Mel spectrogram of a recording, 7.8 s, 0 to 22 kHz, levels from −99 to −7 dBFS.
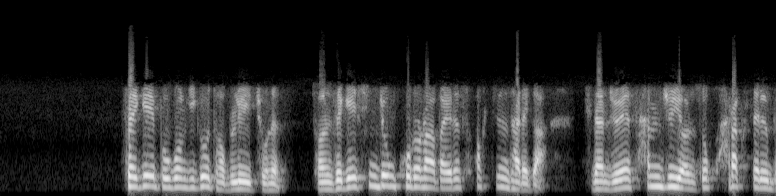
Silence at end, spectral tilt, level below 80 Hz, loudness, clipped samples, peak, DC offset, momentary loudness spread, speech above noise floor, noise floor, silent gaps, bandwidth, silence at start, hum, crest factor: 0 s; -8 dB/octave; -76 dBFS; -23 LUFS; under 0.1%; -6 dBFS; under 0.1%; 9 LU; 54 dB; -76 dBFS; none; 6.6 kHz; 1.25 s; none; 18 dB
